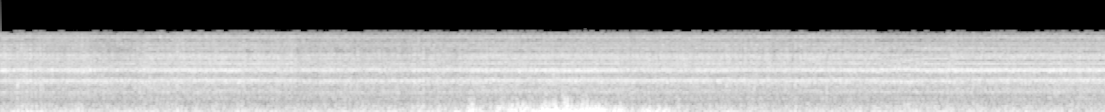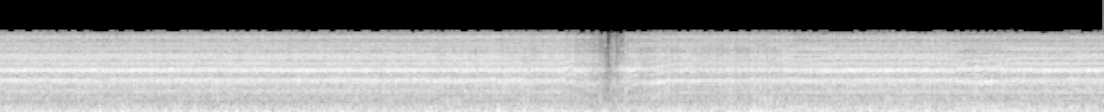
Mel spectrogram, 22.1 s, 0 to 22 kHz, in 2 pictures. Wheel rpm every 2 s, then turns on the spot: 160, 160, 160, 160, 160, 160, 160, 160, 120, 160, 160.
none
